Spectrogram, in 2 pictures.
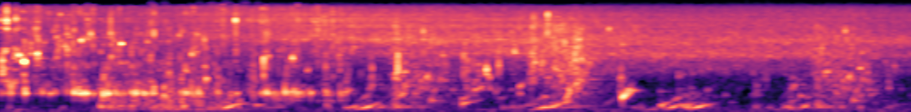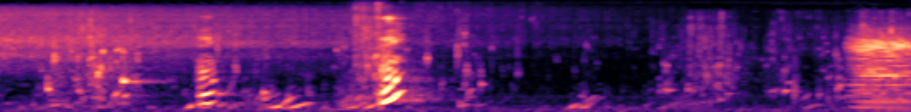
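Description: Shiruko Cider, a dark, strongly sweet-smelling fizzy drink, being poured, with a steady run of gurgling glugs over a bright carbonated hiss, slowing to a few last splashes near the end. No one speaks.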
